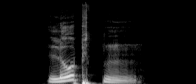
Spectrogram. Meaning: inflection of loben: 1. first/third-person plural preterite 2. first/third-person plural subjunctive II
- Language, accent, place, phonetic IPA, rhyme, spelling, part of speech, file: German, Germany, Berlin, [ˈloːptn̩], -oːptn̩, lobten, verb, De-lobten.ogg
